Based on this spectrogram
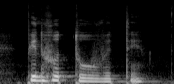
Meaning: to prepare, to get ready, to make ready
- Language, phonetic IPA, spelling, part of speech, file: Ukrainian, [pʲidɦɔˈtɔʋete], підготовити, verb, Uk-підготовити.ogg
